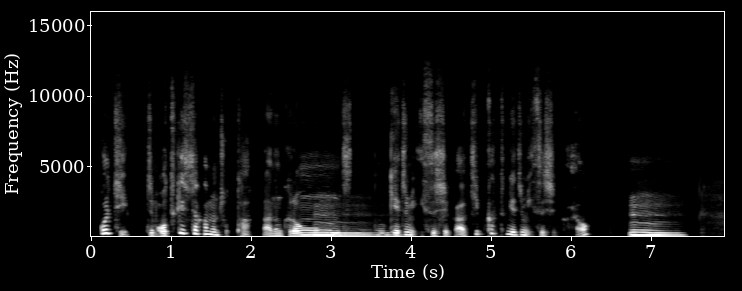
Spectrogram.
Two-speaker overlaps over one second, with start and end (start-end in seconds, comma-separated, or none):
none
